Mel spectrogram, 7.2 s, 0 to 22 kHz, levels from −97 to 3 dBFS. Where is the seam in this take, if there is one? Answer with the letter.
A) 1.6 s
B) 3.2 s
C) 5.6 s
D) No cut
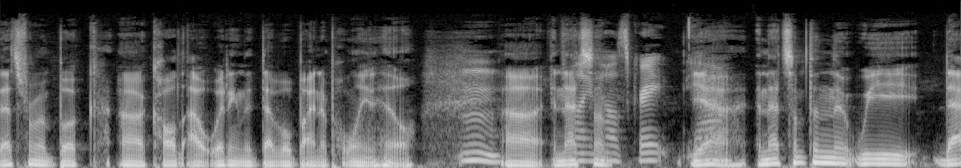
D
